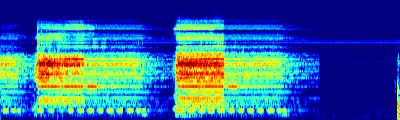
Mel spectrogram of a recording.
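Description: Desktop hockey goal light's horn sounding over a steady pulsing tone. It gives two loud blasts a few seconds apart, each dying away, and then cuts out about six seconds in. The lamp is lit to celebrate a big card hit.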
